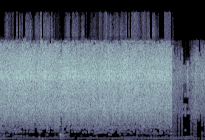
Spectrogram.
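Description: Water drains out of washed broken wheat through a strainer, a loud, steady rushing close by that drops away abruptly near the end.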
